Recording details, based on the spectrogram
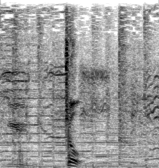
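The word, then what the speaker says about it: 宇宙: 宇宙，注意我的发音，宇宙，一乌宇之欧宙，对不对？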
